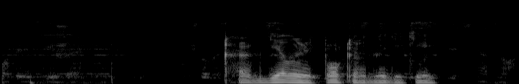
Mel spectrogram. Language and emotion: Russian, neutral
